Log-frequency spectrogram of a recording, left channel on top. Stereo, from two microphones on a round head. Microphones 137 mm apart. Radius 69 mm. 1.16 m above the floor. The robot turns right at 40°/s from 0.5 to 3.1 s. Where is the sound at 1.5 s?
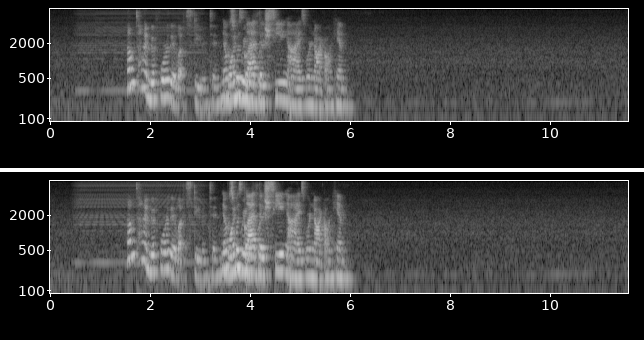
155° left, 0.6 m; by 4.4 s 145° right, 0.6 m.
